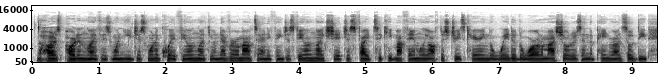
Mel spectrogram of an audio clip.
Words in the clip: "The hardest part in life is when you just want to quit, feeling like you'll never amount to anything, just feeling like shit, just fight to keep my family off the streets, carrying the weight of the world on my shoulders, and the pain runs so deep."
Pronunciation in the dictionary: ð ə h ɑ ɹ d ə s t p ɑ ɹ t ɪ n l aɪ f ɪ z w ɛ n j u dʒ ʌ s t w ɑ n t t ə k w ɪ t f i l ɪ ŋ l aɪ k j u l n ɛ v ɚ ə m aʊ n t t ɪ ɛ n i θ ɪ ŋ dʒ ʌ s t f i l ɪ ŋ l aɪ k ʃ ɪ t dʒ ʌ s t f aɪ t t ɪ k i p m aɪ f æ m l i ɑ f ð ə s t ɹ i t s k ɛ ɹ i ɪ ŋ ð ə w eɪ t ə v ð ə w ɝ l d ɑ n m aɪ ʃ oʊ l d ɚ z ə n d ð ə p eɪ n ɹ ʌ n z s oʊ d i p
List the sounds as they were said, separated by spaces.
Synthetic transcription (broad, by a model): ð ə h ɑ ɹ d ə s p ɑ ɹ t ɪ n l aɪ f ɪ z w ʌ n j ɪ dʒ ʌ s t w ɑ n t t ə k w ɪ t f i l ɪ ŋ l aɪ k j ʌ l n ɛ v ɚ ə m aʊ n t t ɪ ɛ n i θ ɪ ŋ dʒ ʌ s t f i l ɪ ŋ l aɪ k ʃ ɪ t dʒ ʌ s t f aɪ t t ɪ k i p m aɪ f æ m l i ɑ f ð ə s t ɹ i t s k ɛ ɹ i ɪ ŋ ð ə w eɪ t ə v ð ə w ɝ l d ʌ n m aɪ ʃ oʊ l d ɚ z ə n ð ə p eɪ n ɹ ʌ n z s oʊ d i p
